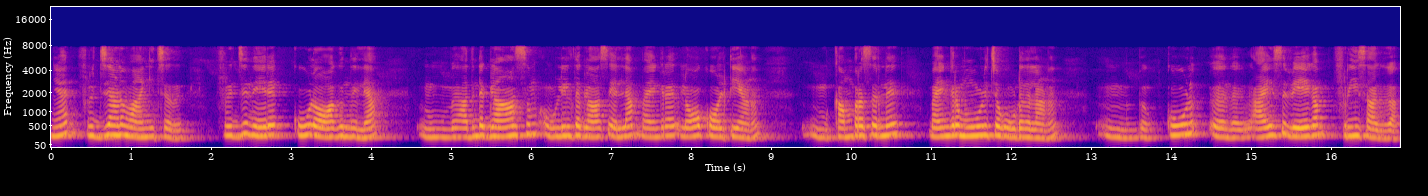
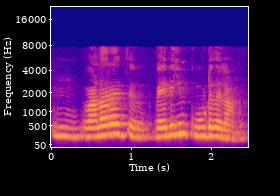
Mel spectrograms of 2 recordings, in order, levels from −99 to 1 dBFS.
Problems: background conversations at intervals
